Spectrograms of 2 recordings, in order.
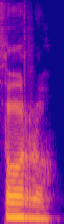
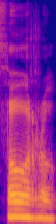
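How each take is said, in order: First: "zorro" begins with a lisped th sound. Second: "zorro" begins with a lisped th. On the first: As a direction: start "zorro" with a lisped th, tongue forward. ("zorro" com ceceio) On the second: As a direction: say "zorro" as "thorro" with the tongue between the teeth. ("zorro" com a língua presa) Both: Shown as a demonstration. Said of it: "como com a língua presa".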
